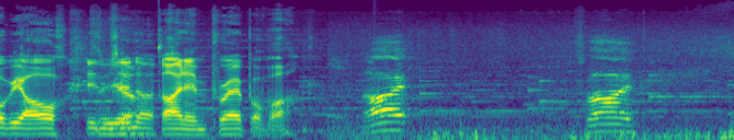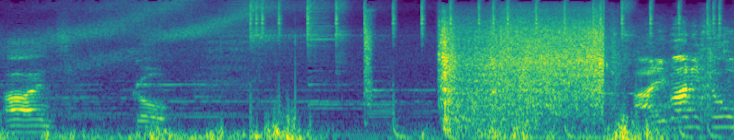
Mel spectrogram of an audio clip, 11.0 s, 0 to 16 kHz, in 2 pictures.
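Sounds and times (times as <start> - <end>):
faint background music: 0.0 - 11.0
loud splash of water: 8.8 - 10.2.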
